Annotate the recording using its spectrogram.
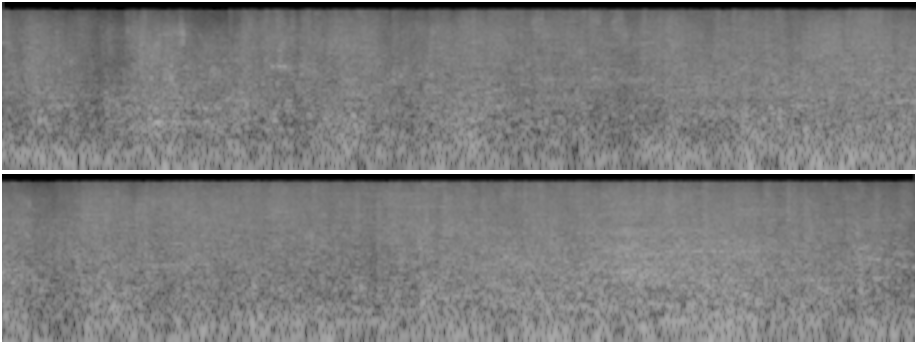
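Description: Magic blasts crackle and boom during a fierce battle.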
